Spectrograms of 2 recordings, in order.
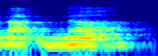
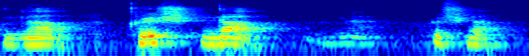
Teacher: It's not na, like a regular English na. It's but with the tongue up on the roof of the mouth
